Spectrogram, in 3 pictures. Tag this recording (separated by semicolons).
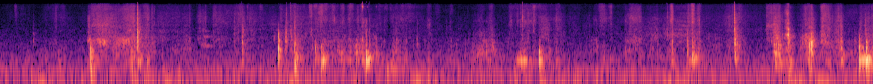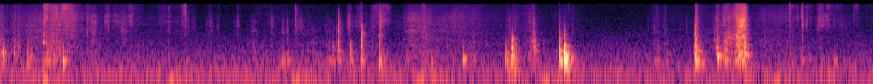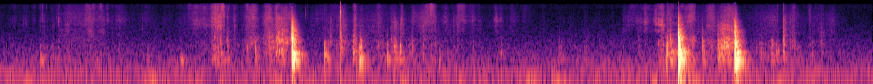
footstep; step; footsteps; steps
